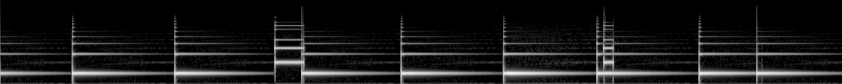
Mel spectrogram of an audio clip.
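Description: Countdown-timer sound effect: a ringing electronic tone struck about once a second, each one fading away before the next. A higher tone breaks in briefly near three seconds in, and again around six seconds.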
